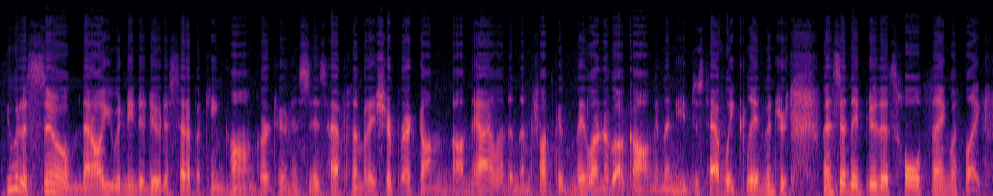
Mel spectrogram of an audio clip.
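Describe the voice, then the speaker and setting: A man's voice: medium pitch, steady tone, fast, vocal fry, hardly any pauses, slight background noise, poor audio. A man co-hosting a casual cartoon commentary, chatting in an informal, somewhat hesitant way. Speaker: commentary co-host.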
